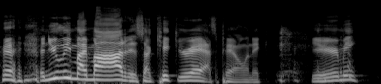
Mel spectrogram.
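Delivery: tough guy voice. Jokingly threatening another speaker over a remark about Mom: mock South Side Chicago toughness. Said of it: "that's the South Side in me come out".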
